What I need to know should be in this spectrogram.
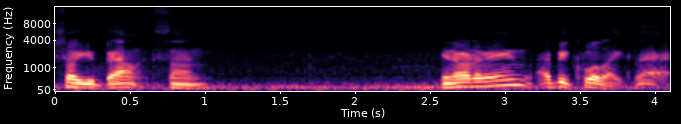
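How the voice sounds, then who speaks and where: A loud man at a fairly quick pace, with noticeable background noise. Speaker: first amendment auditor filming police. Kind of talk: casual commentary to camera. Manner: casual slangy, halting with repetitions.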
